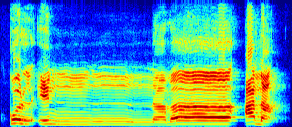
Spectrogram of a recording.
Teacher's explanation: Faut pas appuyer sur le na, là. Faut pas dire anna.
